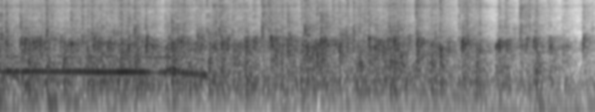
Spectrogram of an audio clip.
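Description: Loud, sustained applause from a crowd at a Liberty Unification Party (자유통일당) youth committee launch and appointment ceremony, dense clapping filling the room, with a brief tone and faint voices underneath.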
